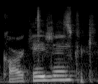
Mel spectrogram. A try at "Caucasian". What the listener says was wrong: Caucasian. He throws an R in there somewhere. Definitely not hard R.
